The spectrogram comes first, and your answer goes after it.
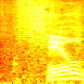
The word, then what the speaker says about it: Kayle: scale I gotta scale kale rhymes with scale yeah what's scarier a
